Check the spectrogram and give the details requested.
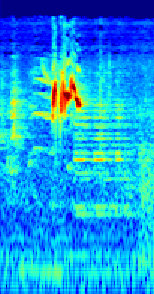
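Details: Red-whiskered bulbul kept as a decoy bird for trapping, from Long Thanh: a quick bright phrase of several warbled, slurred notes with a falling ending, followed by a faint lower note.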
